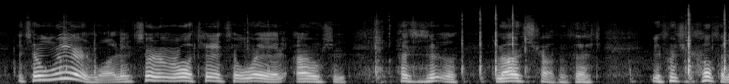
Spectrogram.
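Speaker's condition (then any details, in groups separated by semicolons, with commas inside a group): Mouth cancer surgery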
